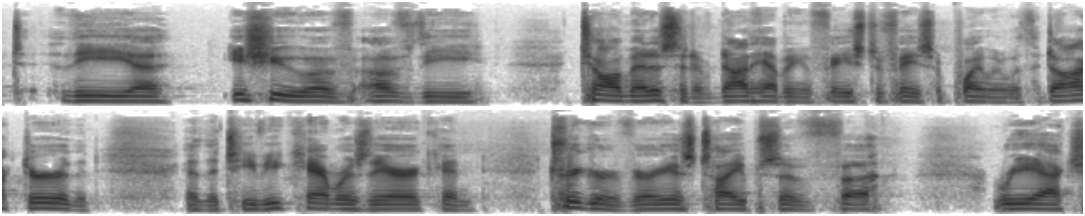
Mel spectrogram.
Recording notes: At the Café Revue in Fresno, a panel of healthcare providers and journalists discussed the future of rural medicine.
